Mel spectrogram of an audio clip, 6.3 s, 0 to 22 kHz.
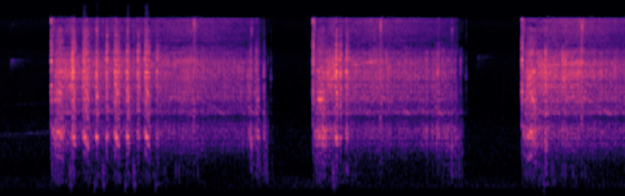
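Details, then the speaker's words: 1983 Honda VT500C fitted with a 1985 carburetor: three cranking bursts of two to three seconds each whir and chatter unevenly and never catch. Owner suspects a failed starter clutch, possibly its springs; the starter gears are reported fine. Hard cranking, fails to start. "see I mean if I get a good crank on it it starts great but I I can't get the thing to start you know good enough here we go again"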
